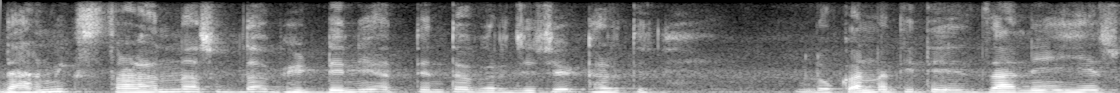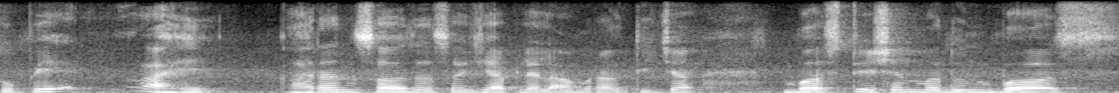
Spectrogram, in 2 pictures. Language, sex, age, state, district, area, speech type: Marathi, male, 18-30, Maharashtra, Amravati, urban, spontaneous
